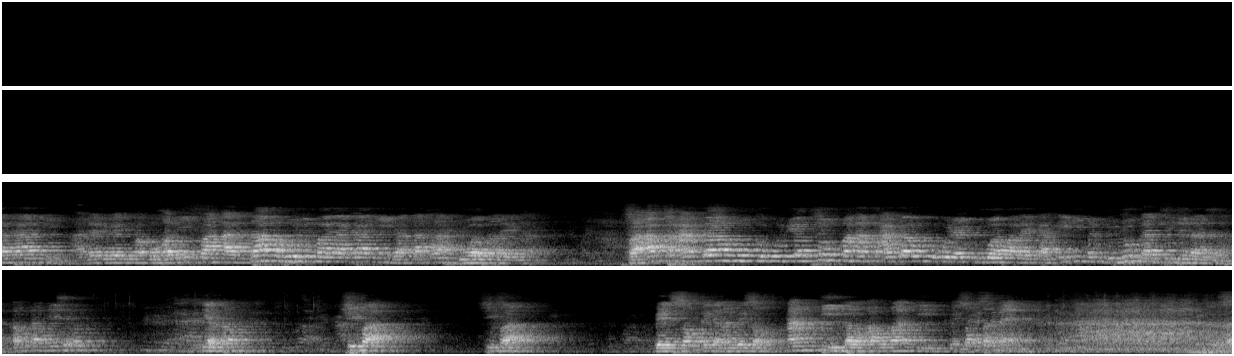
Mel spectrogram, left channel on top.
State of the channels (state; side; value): silent; left; digital silence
